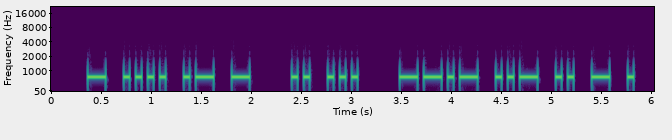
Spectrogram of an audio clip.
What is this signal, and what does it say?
Morse code, heard as a keyed tone, about 20 wpm, 700 Hz. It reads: THAT IS QUITE
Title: Sentences from Top 1100 Words 20wpm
